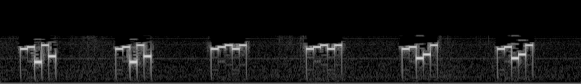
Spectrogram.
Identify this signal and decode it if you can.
Five-tone selective call (ZVEI), heard as quick runs of five tones, tones of about 70 ms. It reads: 89104 89104 89080 89080 89350 89350
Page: ZVEI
